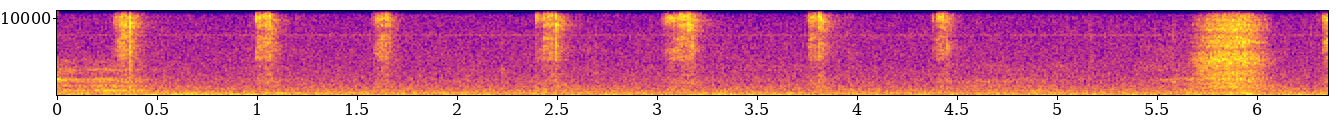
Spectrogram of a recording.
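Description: Small scissors snipping through furnace filter material, a series of about ten short crisp cuts at uneven intervals, close and fairly quiet against a soft background.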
